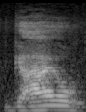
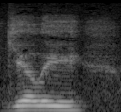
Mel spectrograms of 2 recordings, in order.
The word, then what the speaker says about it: Guile: Like, we would call Guile, Gilly, we'd call Ryu, Rue, Delzim, I don't even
